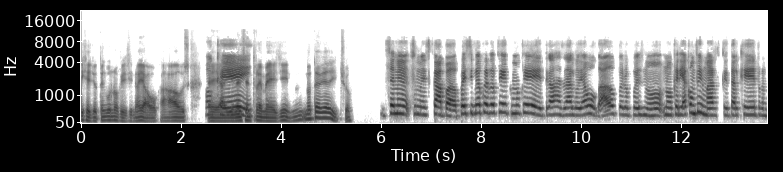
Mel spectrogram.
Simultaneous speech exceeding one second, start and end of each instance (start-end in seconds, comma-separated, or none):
none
